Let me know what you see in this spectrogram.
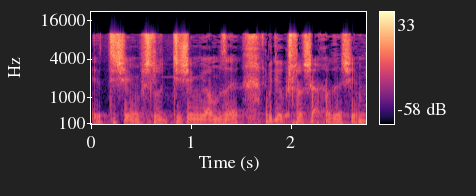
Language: Hebrew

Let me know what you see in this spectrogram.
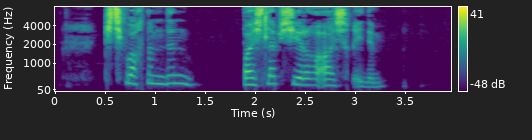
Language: Uyghur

